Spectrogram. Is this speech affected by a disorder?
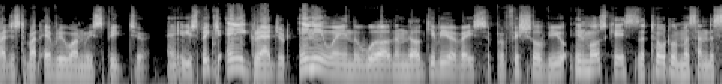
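No.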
